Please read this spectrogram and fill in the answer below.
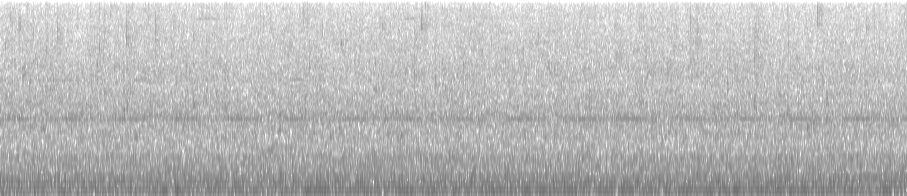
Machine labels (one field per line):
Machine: pump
